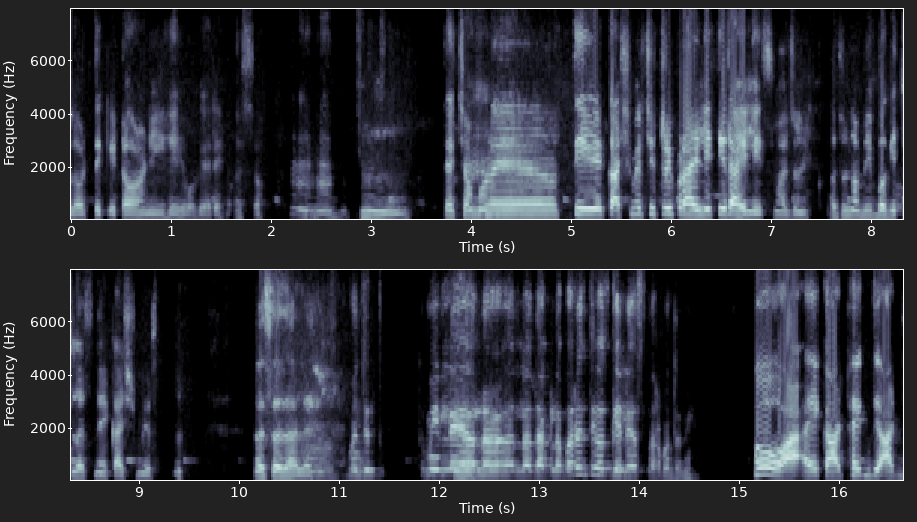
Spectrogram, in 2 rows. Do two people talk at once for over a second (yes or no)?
no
